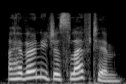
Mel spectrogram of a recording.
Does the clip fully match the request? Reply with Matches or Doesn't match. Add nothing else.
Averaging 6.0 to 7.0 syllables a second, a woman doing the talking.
Matches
